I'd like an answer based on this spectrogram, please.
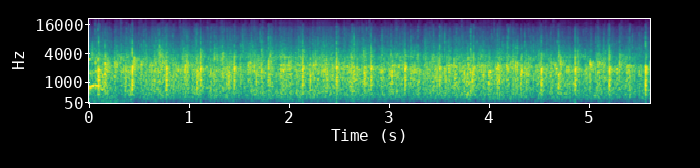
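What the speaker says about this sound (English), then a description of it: "that might be your last clap" A large audience at the 2023 Greater Danbury Chamber of Commerce mayoral debate applauds, dense sustained clapping from many hands, loud and close, with sharper individual claps standing out and no talk over it.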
